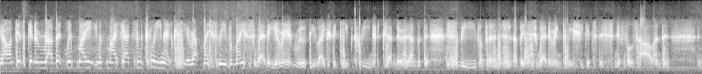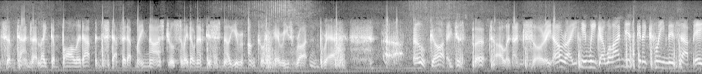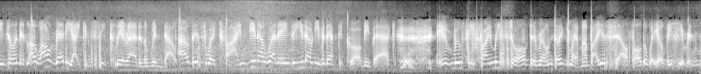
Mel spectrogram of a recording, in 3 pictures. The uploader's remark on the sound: leaves a phone message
